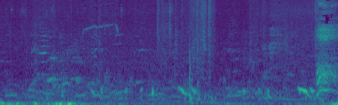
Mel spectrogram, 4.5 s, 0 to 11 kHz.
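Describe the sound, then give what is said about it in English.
Several pigeons coo in soft, throaty, wavering phrases that overlap and repeat steadily, set against a low background rumble with a brief noisy burst near the end. “Pigeons are thought to be one of the world's earliest domesticated animals, raised for food and fertilizer as early as 10,000 BC.”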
